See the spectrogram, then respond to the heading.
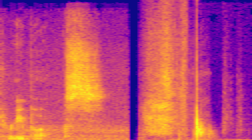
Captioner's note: page turning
